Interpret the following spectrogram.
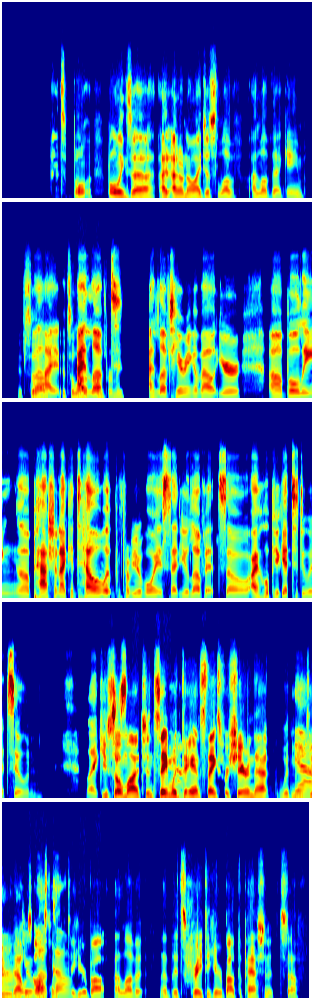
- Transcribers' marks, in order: none
- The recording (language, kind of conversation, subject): English, unstructured, Which childhood hobbies would you bring back into your life now, and how would you start?
- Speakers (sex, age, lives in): female, 50-54, United States; male, 55-59, United States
